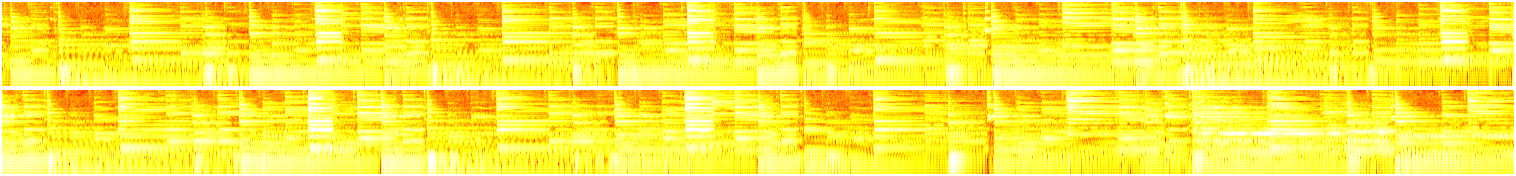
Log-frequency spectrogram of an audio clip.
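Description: Background music played on acoustic guitar, a steady run of plucked notes over a low bass line.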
